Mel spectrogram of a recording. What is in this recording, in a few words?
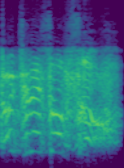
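Korean aircraft damaged mood high; War Thunder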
